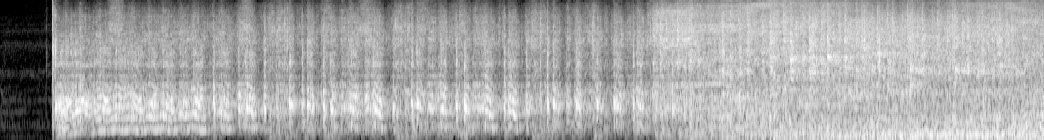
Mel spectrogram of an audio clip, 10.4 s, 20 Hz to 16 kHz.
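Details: 1964 Ford F250, 223 six, jump-started on jumper cables: cranks and catches, then a lumpy, uneven idle with some cylinders pulling weaker. Compression is messed up, but it runs and doesn't sound horrible.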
